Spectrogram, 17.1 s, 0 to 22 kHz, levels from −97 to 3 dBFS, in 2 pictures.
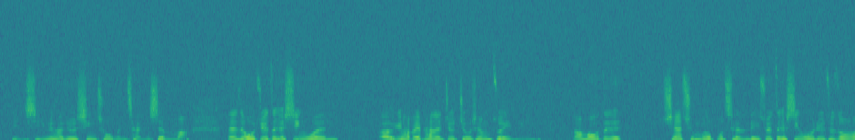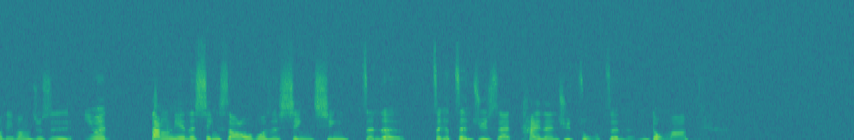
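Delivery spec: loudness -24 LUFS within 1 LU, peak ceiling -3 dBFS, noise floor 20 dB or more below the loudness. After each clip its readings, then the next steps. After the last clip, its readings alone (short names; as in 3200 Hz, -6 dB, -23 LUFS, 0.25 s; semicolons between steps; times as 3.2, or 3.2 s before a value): noise floor -40 dBFS; noise floor target -47 dBFS; loudness -27.0 LUFS; peak -8.0 dBFS; loudness target -24.0 LUFS
-> denoiser 7 dB, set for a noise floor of -40 dBFS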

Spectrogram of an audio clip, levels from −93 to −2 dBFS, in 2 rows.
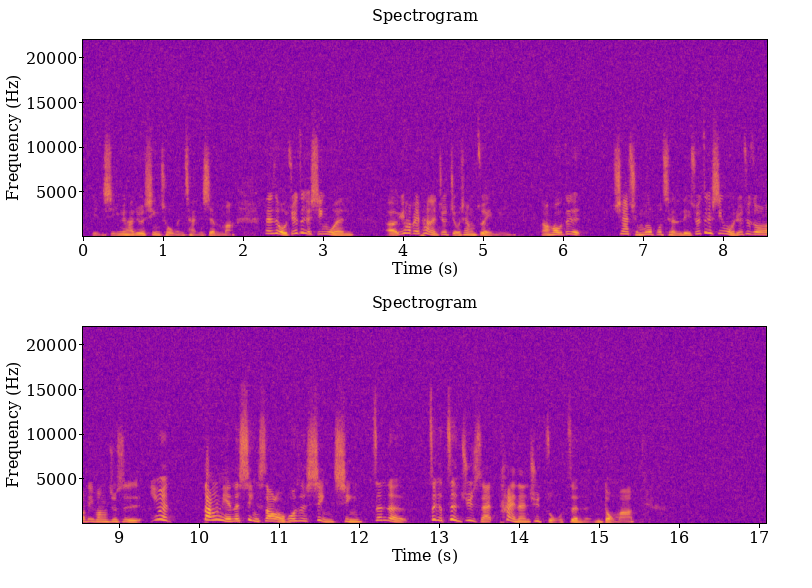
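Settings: noise floor -47 dBFS; loudness -27.0 LUFS; peak -8.5 dBFS; loudness target -24.0 LUFS
-> gain +3 dB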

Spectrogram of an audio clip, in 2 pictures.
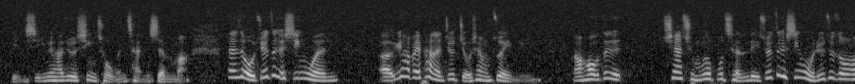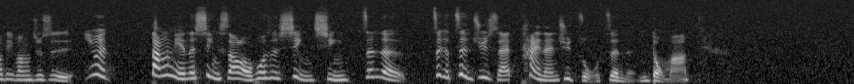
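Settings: loudness -24.0 LUFS; peak -5.5 dBFS; noise floor -44 dBFS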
